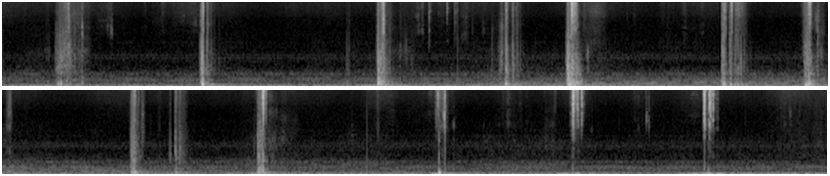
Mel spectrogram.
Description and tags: Cutter picking up, juggle.
playing around with cutter. Picking up, jugling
